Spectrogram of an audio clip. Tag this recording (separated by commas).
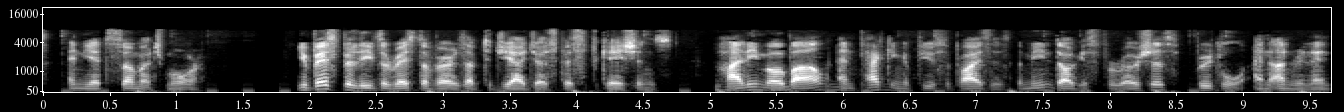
Speech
